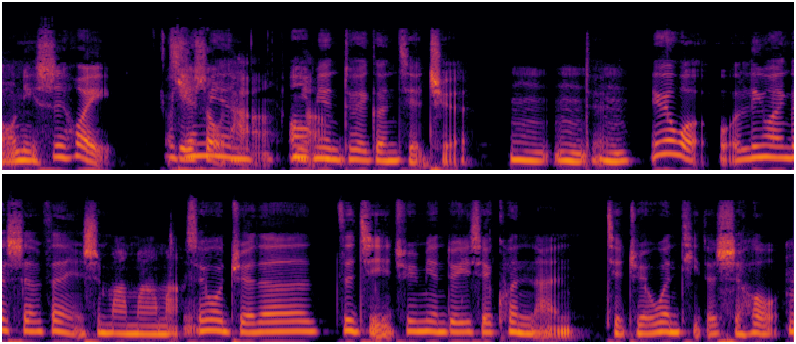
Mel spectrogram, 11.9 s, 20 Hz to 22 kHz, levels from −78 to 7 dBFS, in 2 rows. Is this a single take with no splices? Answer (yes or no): no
